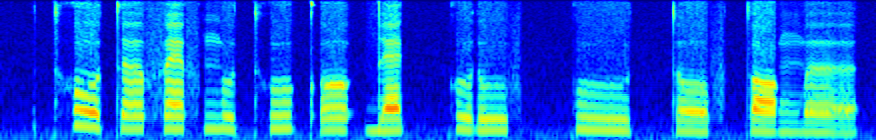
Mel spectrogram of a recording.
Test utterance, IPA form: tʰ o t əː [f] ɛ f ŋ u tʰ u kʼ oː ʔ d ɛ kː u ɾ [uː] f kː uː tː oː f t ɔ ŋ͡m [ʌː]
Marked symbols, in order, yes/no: yes, yes, no

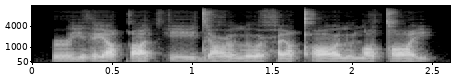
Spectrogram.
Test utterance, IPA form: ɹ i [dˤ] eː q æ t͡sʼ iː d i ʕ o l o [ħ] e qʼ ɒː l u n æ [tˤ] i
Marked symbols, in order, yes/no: no, yes, yes

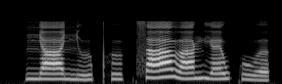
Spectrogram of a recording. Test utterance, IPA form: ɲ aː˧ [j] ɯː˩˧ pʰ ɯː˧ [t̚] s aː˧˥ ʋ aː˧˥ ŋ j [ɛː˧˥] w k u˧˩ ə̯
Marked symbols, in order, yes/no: no, no, yes

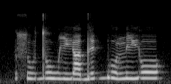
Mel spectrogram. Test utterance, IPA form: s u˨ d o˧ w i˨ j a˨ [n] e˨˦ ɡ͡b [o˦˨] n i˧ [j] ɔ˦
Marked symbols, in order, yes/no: no, yes, yes

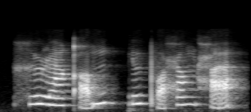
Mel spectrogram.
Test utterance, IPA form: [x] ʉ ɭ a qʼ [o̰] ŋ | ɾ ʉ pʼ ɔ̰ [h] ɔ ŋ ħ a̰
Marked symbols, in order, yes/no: yes, no, no

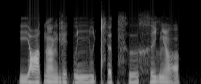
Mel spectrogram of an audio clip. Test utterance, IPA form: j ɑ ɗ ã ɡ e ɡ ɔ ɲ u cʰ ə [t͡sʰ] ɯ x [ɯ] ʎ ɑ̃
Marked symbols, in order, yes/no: yes, no

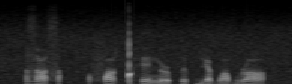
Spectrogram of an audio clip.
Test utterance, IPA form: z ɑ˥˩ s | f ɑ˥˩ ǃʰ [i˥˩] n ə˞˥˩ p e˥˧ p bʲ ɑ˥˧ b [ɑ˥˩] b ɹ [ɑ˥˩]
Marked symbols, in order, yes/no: no, yes, yes

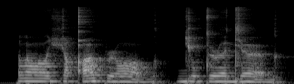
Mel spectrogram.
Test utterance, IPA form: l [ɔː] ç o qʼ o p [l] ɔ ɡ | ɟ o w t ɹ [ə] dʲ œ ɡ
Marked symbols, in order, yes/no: yes, no, yes

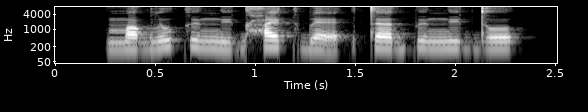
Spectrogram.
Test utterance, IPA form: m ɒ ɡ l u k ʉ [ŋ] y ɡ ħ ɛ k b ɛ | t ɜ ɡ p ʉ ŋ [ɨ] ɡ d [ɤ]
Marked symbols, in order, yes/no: yes, no, no

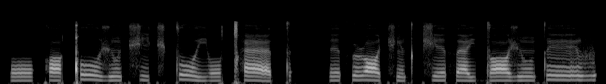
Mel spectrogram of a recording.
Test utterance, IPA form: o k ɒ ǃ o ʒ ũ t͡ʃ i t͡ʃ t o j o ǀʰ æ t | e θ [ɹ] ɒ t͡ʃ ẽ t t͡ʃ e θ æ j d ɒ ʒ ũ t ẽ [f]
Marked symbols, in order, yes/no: yes, no

